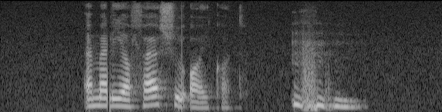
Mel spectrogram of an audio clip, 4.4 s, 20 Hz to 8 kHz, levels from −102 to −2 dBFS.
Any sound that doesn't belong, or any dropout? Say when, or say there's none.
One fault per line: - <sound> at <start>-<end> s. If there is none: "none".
- dropout at 1.1-1.1 s
- laugh at 2.9-3.7 s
